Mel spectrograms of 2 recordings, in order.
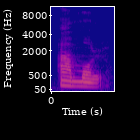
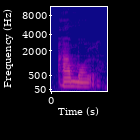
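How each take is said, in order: Both takes have the same delivery.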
